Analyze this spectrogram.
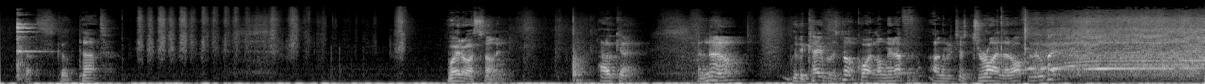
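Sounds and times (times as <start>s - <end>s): paintbrush scrubbing on paper: 1.3s - 4.2s.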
